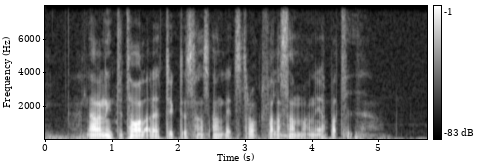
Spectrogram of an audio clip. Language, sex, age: Swedish, male, 25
